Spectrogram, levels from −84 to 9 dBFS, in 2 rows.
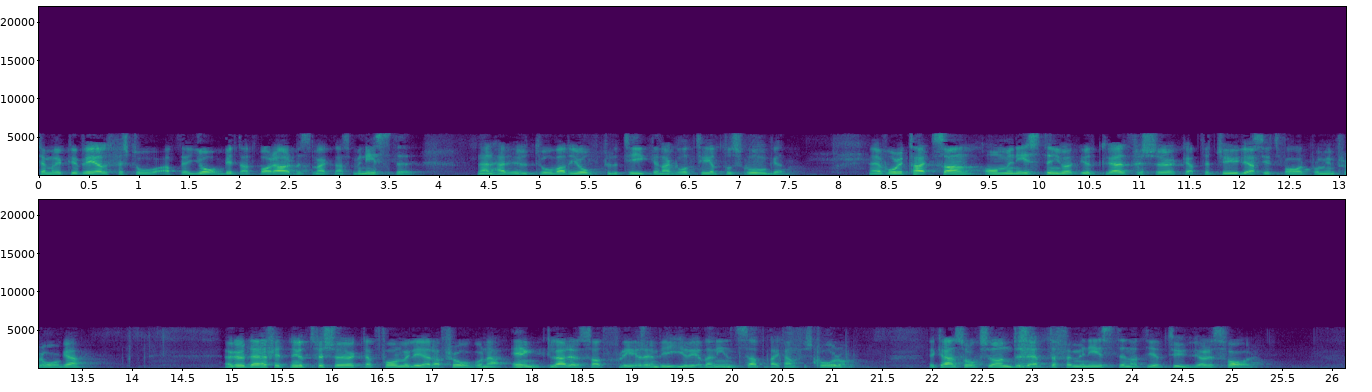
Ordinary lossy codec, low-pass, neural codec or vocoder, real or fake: MP3, 32 kbps; 5.4 kHz; codec, 16 kHz, 0.8 kbps, ZipCodec; fake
